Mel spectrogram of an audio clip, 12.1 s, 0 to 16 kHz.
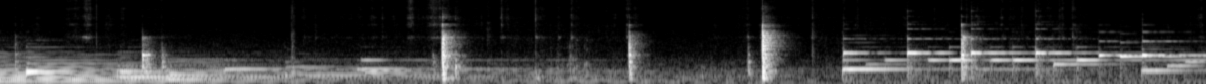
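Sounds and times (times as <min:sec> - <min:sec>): soft piano music: 0:00.0 - 0:12.0
rolling pin knocking on marble: 0:04.3 - 0:04.7, 0:07.5 - 0:07.9.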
